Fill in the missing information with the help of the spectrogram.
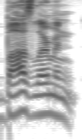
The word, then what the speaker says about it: Baz Luhrmann: Well, Baz Luhrmann, however you pronounce his name, the guy who directed the movie. – We said it right. – We said it right? – Yeah, whichever way it was. – Oh, okay. That was right.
